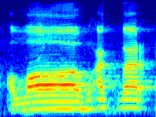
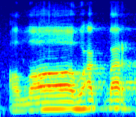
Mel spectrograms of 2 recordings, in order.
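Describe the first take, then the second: First: Low, slow Allahu Akbar; drawn-out low takbir; demo takbir. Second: Low, slow Allahu Akbar; demo takbir. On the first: (takbir rendah dan pelan) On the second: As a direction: another low drawn takbir. (takbir rendah perlahan) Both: Shown as a demonstration. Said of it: "ada yang begini".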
